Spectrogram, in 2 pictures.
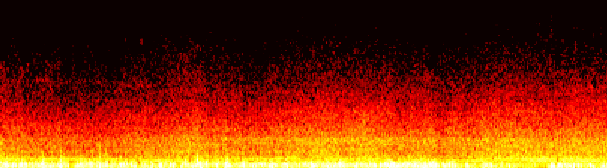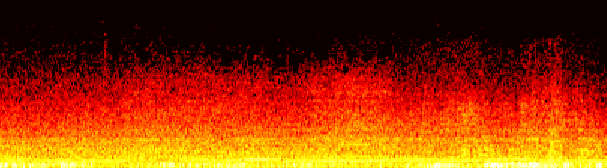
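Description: Jet airliner's engines running on the runway, with gusty wind buffeting the microphone and road traffic passing close by. The rumble surges unevenly and eases a little in the middle.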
